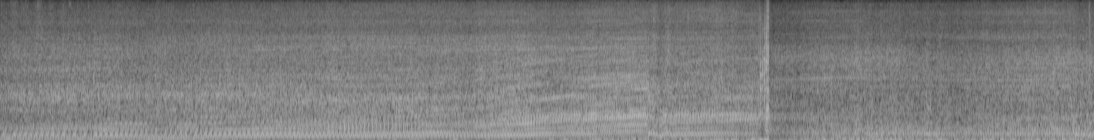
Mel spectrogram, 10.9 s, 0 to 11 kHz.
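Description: A Honda VFR800F motorcycle engine rises and falls in pitch as the rider accelerates on the road, loud and steady throughout with continuous wind and road roar.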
